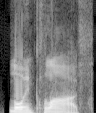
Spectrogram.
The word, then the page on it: loincloth: American English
